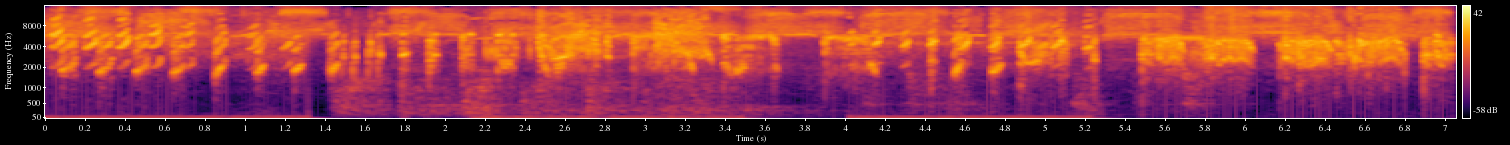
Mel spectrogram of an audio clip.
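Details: Lure sound for attracting swiftlets: a packed mass of high chittering chirps, with a deep electronic hum that switches on and off underneath.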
